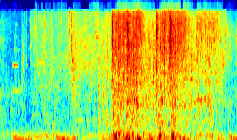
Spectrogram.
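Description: Gunfire in the shooter game Sulfur: a steady rattle of loud shots with rumbling booms, growing denser and heavier in the second half.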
